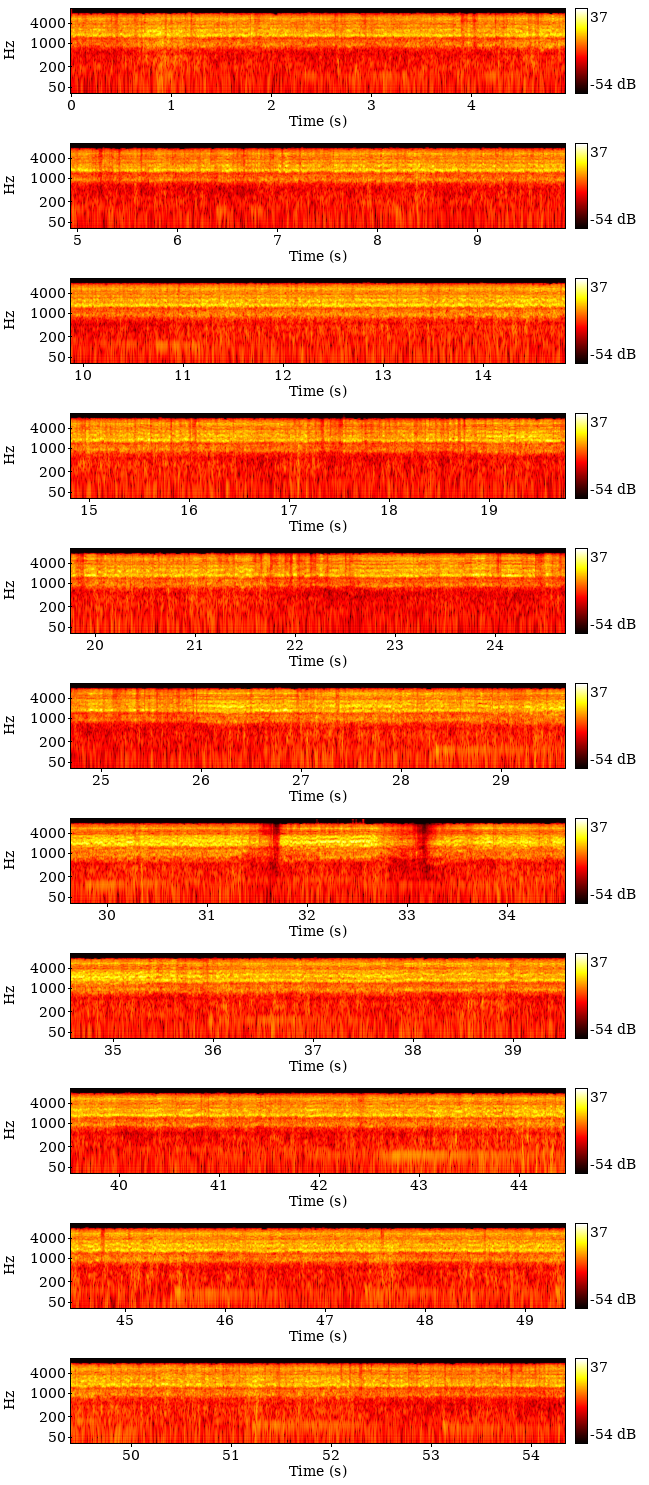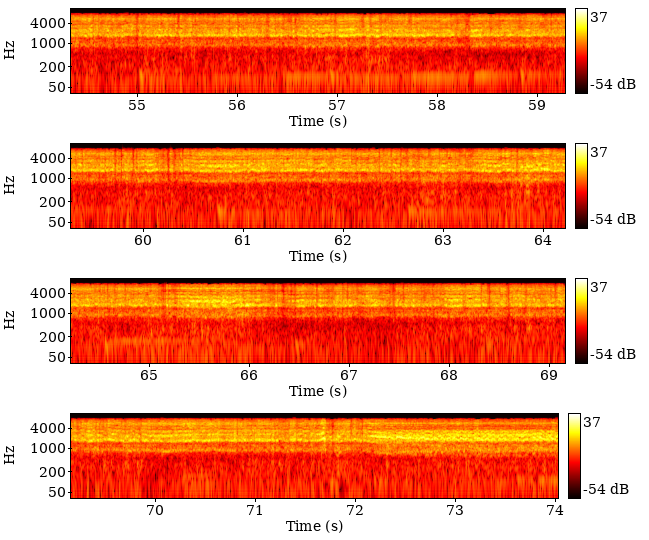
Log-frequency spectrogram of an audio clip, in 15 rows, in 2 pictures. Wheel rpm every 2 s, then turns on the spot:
230, 230, 240, 230, 230, 230, 230, 240, 230, 230, 230, 230, 230, 220, 220, 180, 120, 190, 220, 230, 230, 230, 230, 230, 230, 230, 230, 230, 230, 230, 230, 230, 230, 230, 230, 230, 210.
none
